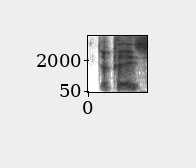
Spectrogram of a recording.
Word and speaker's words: Depace: on the pod the pace right that's how you say it the pace yep you got it yeah that's a badass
